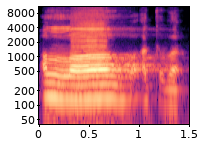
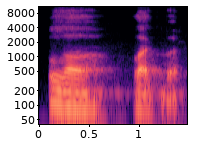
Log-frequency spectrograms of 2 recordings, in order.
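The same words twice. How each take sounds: First: It is said aloud in a louder voice. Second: It is said quietly, almost under the breath. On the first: Saying it aloud is also allowed. "Dikeraskan, boleh" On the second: This is the minimum acceptable way. "Minimal sir"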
